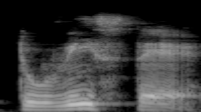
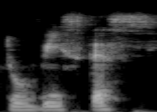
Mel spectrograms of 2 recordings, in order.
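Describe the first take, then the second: First: The word ends in a vowel, with no final s. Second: The word ends with an added final s sound. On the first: This is the standard academy form. The speaker calls it right. "the way I read them a minute ago, is exactly the way they are supposed to be said" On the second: This is a Mexican regional form. The speaker calls it wrong. "that's the Mexican way of saying all of those uh, verbs"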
